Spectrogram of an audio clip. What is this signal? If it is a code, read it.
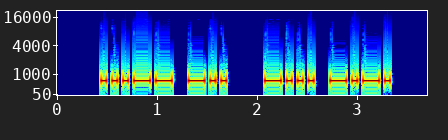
Morse code, heard as a keyed tone, about 22 wpm, 700 Hz. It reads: 3D BC
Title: Field Day Exchanges Encore - 22wpm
